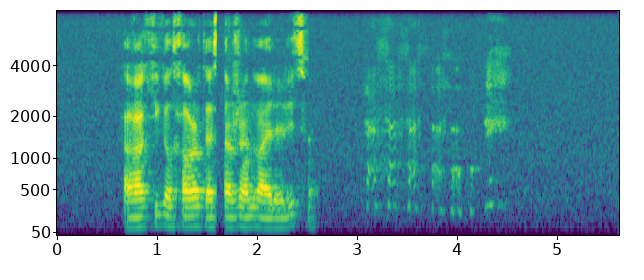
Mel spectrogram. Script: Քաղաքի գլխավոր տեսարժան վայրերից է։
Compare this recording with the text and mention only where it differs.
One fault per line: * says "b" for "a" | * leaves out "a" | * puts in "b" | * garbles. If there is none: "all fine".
all fine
